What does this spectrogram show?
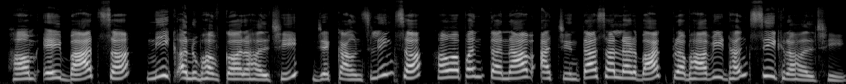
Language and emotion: Maithili, happy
